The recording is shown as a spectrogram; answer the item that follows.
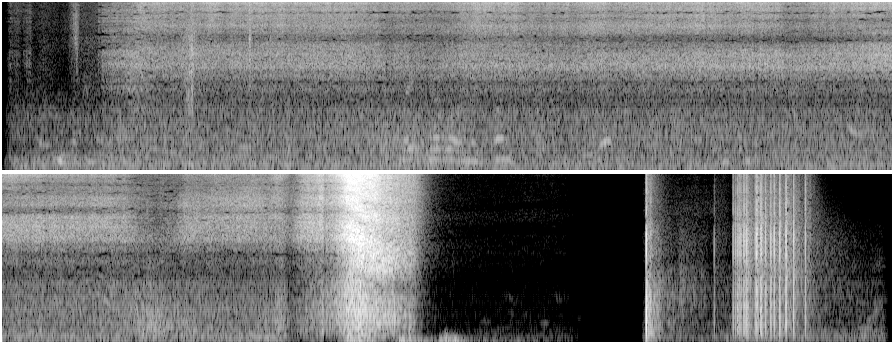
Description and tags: Firework - Ignite fuze - Take off - Small expolosion - light fizzle spark
Recordings of some crap fireworks.
Firework, Bang, whoosh, Fizz, pop, Boom, ignite, rocket, fuze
